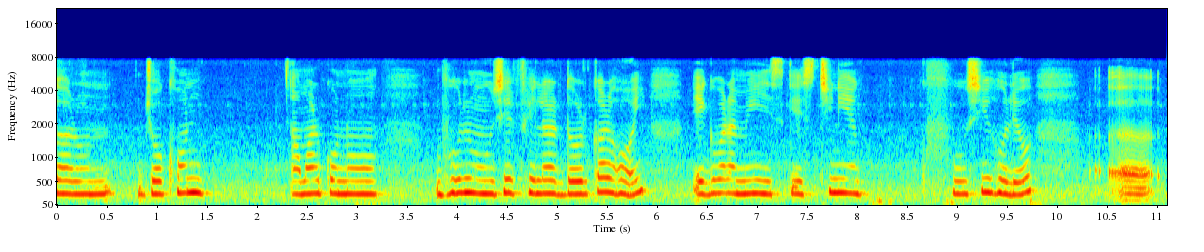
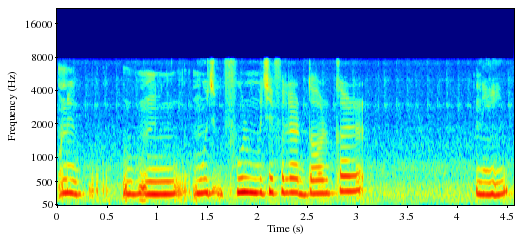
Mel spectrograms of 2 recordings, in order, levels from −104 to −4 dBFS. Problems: constant background noise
